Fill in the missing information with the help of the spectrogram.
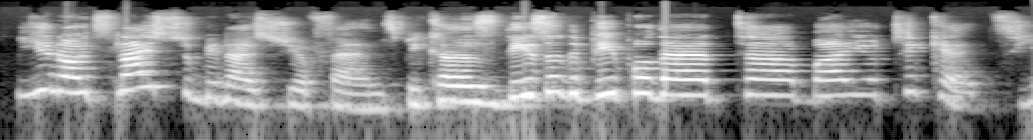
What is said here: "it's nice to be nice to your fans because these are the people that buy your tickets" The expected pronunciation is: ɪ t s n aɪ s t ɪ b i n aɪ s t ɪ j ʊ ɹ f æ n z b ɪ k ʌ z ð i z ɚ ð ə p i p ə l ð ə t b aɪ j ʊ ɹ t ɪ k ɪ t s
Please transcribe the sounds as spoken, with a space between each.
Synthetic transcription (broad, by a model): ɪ t s n aɪ s t ɪ b i n aɪ s t ɪ j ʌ ɹ f æ n z b ɪ k ʌ z ð i z ɚ ð ə p i p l ð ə t b aɪ j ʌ ɹ t ɪ k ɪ t s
